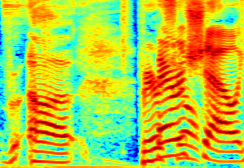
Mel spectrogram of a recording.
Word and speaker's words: Baruchel: Baruchel.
